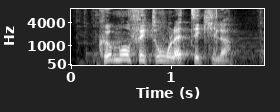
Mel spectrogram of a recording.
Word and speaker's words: tequila: Comment fait-on la tequila ? Et bien, je vous explique ça tout de suite. Tout d'abord, la Tequila se prononce elle tequila en espagnol et vient de la ville de Tequila dans l'état de Ralisco.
